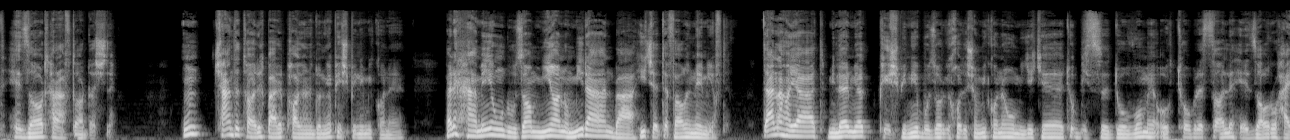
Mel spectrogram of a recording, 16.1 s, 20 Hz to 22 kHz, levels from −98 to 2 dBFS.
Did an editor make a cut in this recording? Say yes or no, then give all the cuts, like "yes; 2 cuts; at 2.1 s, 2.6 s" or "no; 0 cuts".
no; 0 cuts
